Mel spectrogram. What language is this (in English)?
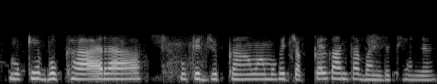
Sindhi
